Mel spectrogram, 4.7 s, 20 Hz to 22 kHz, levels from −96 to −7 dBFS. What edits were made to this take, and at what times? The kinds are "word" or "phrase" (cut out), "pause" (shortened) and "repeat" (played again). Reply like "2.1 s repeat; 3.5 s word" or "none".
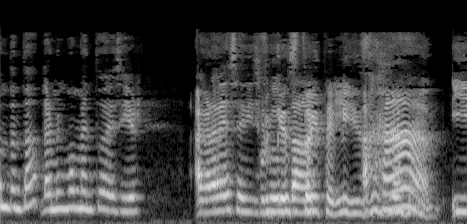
3.2 s word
